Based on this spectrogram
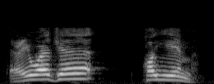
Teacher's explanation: السكت لحفص وحكم هذا السكت أنه سكتة يسيرة بدون تنفس مقدارها حركتين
